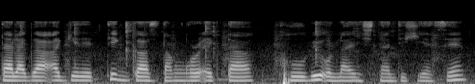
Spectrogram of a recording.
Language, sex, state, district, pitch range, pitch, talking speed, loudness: Nagamese, female, Nagaland, Dimapur, 170-190 Hz, 180 Hz, 175 wpm, -21 LUFS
